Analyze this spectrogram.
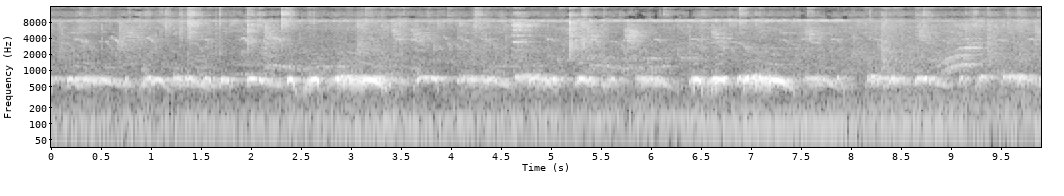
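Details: Morning cooing of a dove: a steady stream of low, rounded coo notes repeated about every few seconds at an even pitch, with a soft low rumble and occasional distant chirps.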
